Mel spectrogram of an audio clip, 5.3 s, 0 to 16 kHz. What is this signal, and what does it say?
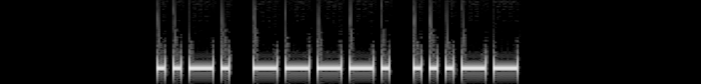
Morse code, heard as a keyed tone, about 20 wpm, 700 Hz. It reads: F93
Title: Three Letter-Number Combinations - 20wpm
